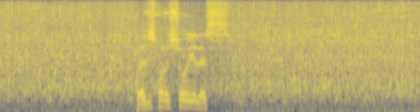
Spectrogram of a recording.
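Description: White water rushing in a stream, a loud continuous hiss and roar that carries the whole time, with someone briefly talking over it.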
